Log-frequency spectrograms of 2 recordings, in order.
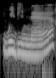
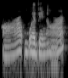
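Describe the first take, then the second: First: "webinaire" with a French -aire ending; French pronunciation. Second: "webinar" with a long open -ar; English -ar ending. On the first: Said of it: "chez nous, on va dire webinaire". (« webinaire » à la française, finale en -aire) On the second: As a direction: sound out R, then "webinar" ending in -ar. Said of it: "Là, la terminaison en R". (« webinar » avec une finale anglaise en -ar) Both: Shown as a demonstration.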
